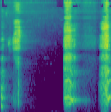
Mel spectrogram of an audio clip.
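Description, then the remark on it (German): A voice imitates a suppressed cough: a few short, choked, breathy bursts with pauses of silence between them, held back rather than fully released. “kennst du das, wenn die Leute einfach unter versuchen, so Husten zu unterdrücken oder so.”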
